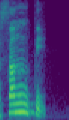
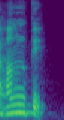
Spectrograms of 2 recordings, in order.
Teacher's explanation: Avesta में, स का तो ह होता है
